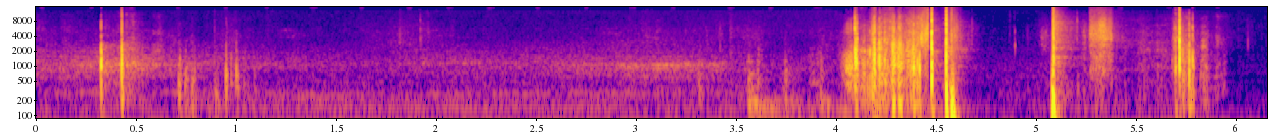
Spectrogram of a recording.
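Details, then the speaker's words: Removed anti-roll bar drop link from a 2005 Nissan Elgrand E51, split rubber boot, held in a vice and rocked by hand with the mic close: loose knocks, squeaks and a creaky clunk; worn ball joint with play, the source of the suspension noise. "if i do my microphone there's a sort of squeaking noise if i just put the unit in the vice i can move it and that is the noise we're getting"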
